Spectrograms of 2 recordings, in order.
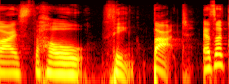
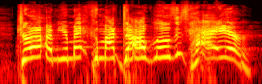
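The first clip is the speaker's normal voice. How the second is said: put-on Southern belle accent, higher pitch. Retelling what Weezer said at the wedding: Southern accent imitating Weezer. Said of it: "I do a very good Southern".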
